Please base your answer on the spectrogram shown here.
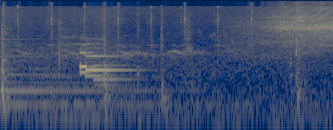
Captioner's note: phone notification beep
